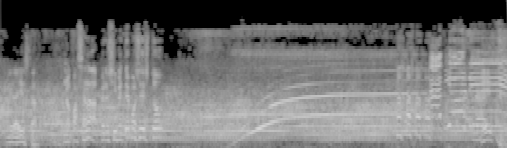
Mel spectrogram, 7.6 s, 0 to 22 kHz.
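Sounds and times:
light aircraft engine droning: 0:00.0 - 0:07.5
speech: 0:00.2 - 0:03.5, 0:06.2 - 0:07.5
small siren whistle blown: 0:03.6 - 0:06.2
laughter: 0:05.7 - 0:07.5.

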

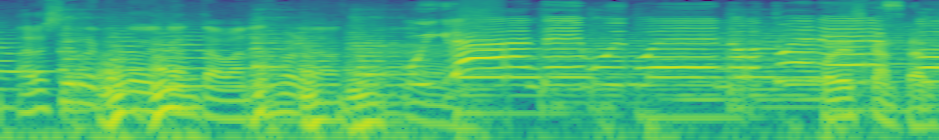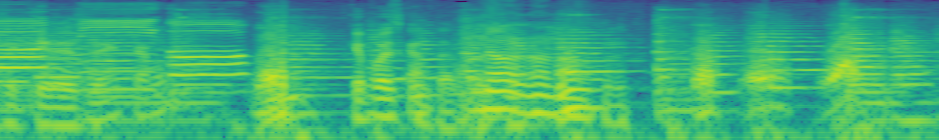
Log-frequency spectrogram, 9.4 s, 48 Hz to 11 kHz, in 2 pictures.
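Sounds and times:
speech: 0:00.1 - 0:08.4
dog barking: 0:08.1 - 0:09.1.

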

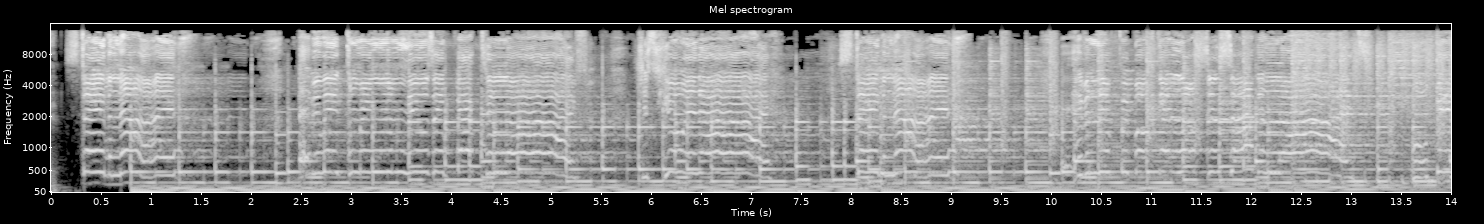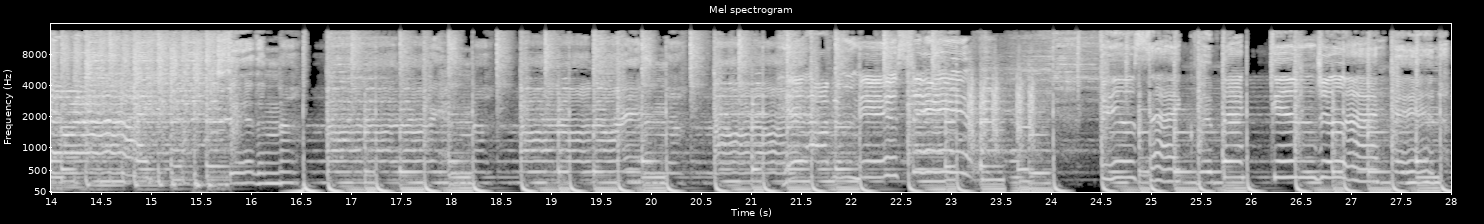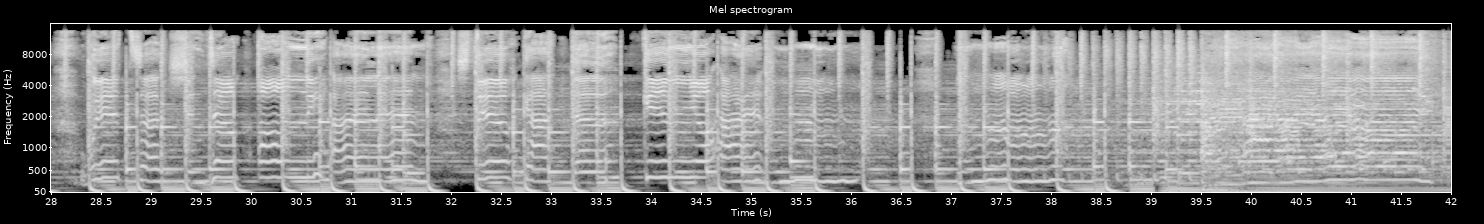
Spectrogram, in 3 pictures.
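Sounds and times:
upbeat dance-pop song with bright synths and pumping bassline: 0:00.0 - 0:41.9.

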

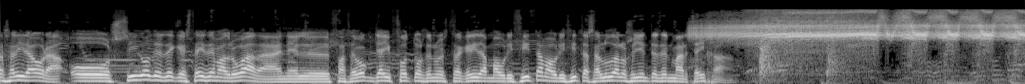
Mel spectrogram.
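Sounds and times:
speech: 0:00.0 - 0:07.5
cicada buzzing: 0:06.9 - 0:10.2.

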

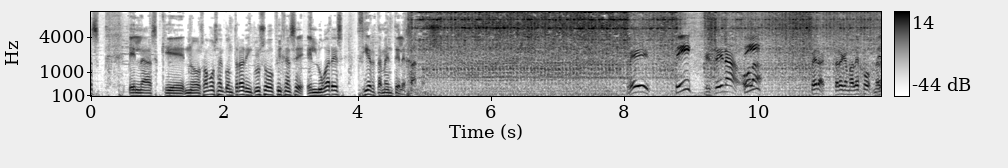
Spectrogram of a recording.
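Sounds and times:
speech: 0:00.0 - 0:05.3, 0:08.1 - 0:10.2, 0:10.8 - 0:11.8
jackhammer pounding: 0:04.8 - 0:11.8.

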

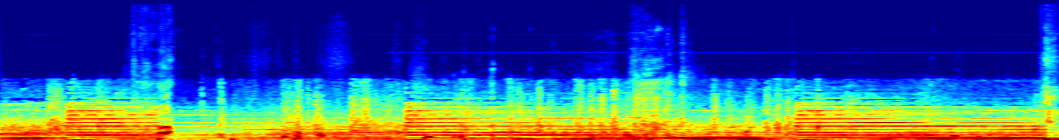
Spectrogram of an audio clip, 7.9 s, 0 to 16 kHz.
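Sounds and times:
clock tower bells chiming the quarter hour: 0:00.0 - 0:07.9
laughter: 0:00.9 - 0:07.8
speech: 0:01.2 - 0:01.4.

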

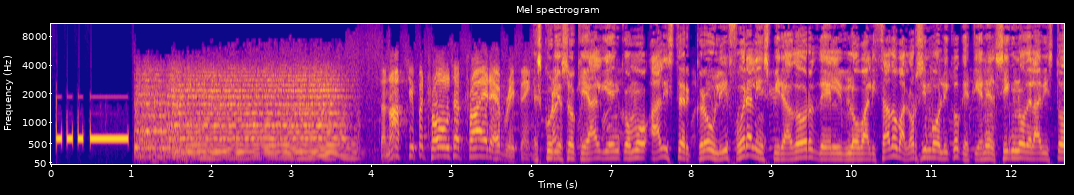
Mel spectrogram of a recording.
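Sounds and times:
electronic beeps of the Morse letter V: 0:00.0 - 0:01.0
sustained musical chord: 0:01.0 - 0:04.1
speech: 0:04.1 - 0:12.6.

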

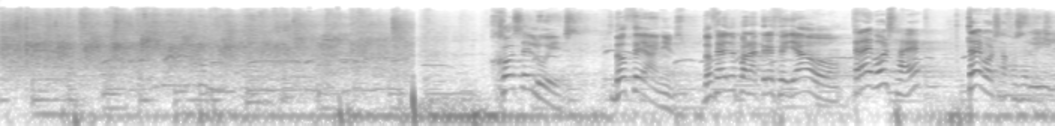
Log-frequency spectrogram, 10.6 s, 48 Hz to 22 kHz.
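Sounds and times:
large audience applause: 0:00.0 - 0:04.2
speech: 0:05.0 - 0:10.5.

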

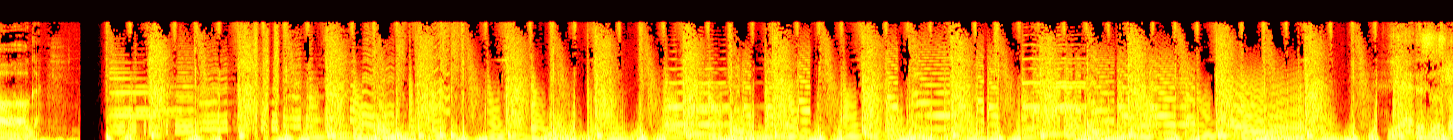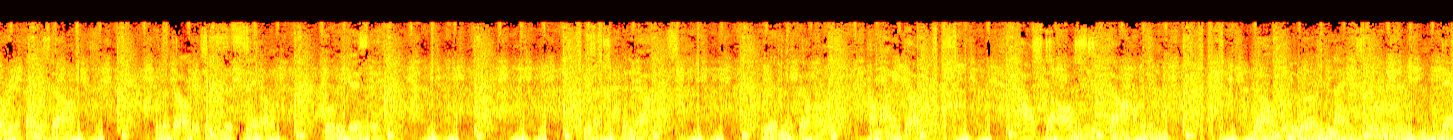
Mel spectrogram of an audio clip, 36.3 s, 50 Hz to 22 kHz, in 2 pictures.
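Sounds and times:
speech: 0:00.0 - 0:00.8, 0:17.8 - 0:19.3, 0:20.2 - 0:23.4, 0:27.7 - 0:36.3
prominent funk bassline: 0:01.3 - 0:17.3, 0:17.9 - 0:36.3
punchy funk drums: 0:01.4 - 0:36.3.

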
